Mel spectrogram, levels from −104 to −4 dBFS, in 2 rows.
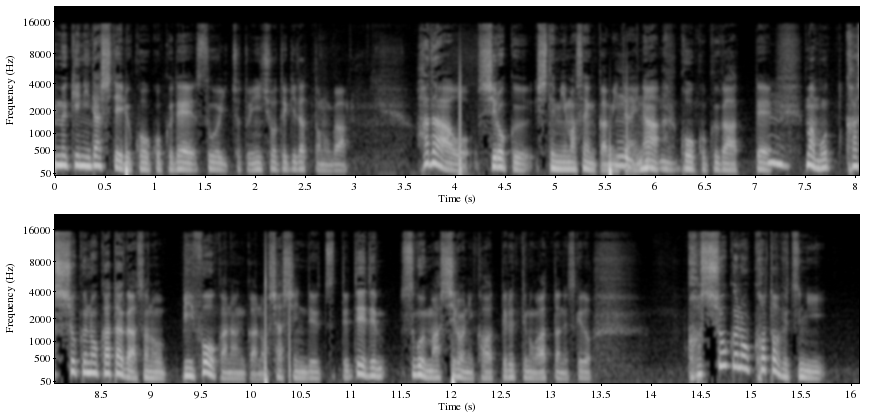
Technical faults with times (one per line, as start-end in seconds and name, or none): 0.70-0.73 loud pop
4.04-4.07 loud pop
5.54-5.74 loud pop
10.14-10.41 loud pop
12.00-12.03 loud pop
